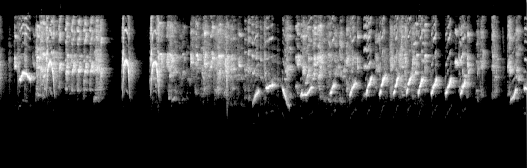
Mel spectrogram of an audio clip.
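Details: Javan bush lark from Jombang, East Java, Indonesia, singing persistently from low down: a dense, fast stream of high chirps and trills, with rapid repeated rising notes near the end, about three or four per second.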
